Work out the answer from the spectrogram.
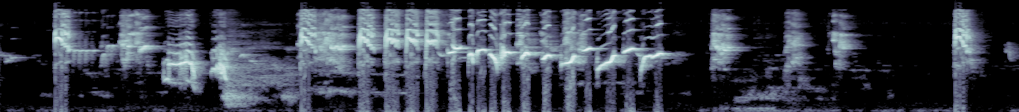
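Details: Kacer, or Oriental magpie-robin, in 'nembak kenari' song, canary-like rapid shooting notes used as therapy to make birds sing at home and in contests. Varied chirps lead into a dense, fast twittering stretch, then scattered single notes.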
